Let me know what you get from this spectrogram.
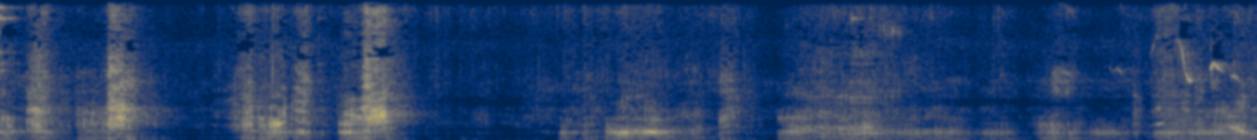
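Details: Jindo dogs at play in the countryside trade low rumbling growls and gruff bark-like huffs, about one burst every second or so, with brief pauses between the scuffles.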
